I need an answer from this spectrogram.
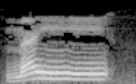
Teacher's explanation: you drop the noon sound. But you have a ghunna. And that's the nasal sound. May. If you close your nose, you will not be able to.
